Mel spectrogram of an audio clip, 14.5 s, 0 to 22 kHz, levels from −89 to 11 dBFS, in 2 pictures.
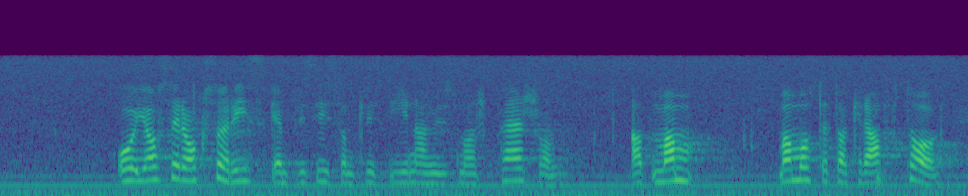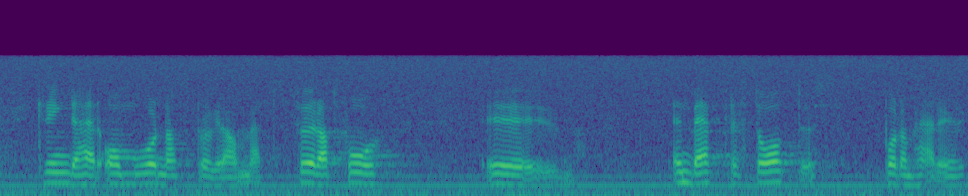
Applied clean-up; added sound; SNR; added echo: none; none; none; none.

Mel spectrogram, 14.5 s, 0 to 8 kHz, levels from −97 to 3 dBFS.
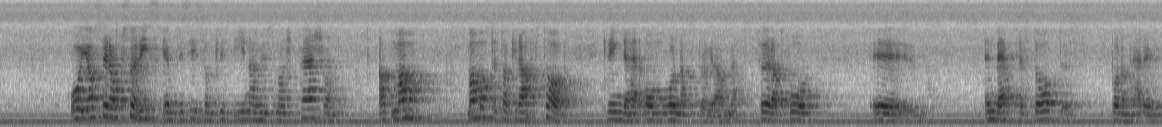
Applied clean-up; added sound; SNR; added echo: none; none; none; reverberation time 0.8 s.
